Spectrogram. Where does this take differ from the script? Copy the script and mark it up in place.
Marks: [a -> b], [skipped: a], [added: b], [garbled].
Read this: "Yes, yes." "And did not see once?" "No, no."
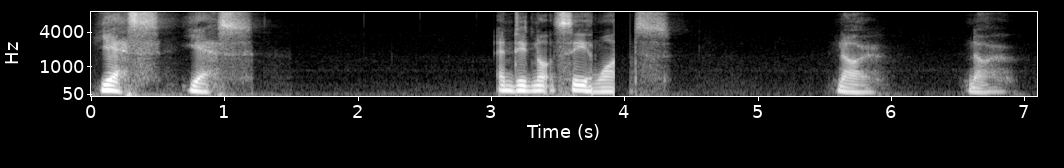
"Yes, yes." "And did not see once?" "No, no."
